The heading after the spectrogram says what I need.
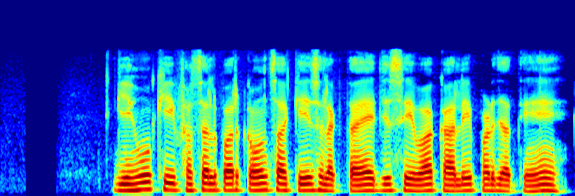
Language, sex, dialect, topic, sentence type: Hindi, male, Garhwali, agriculture, question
